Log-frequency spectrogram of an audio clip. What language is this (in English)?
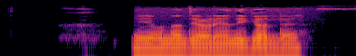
Northern Hindko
